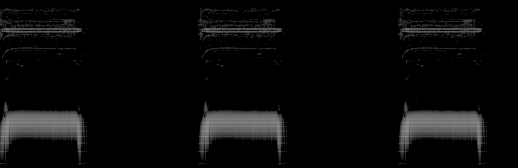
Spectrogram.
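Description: A low buzz that repeats three times, each pulse about a second long and starting every two and a half seconds. Each pulse slides up in pitch as it starts, holds steady, and slides down as it stops.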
